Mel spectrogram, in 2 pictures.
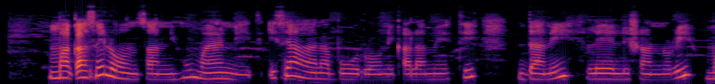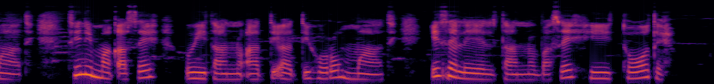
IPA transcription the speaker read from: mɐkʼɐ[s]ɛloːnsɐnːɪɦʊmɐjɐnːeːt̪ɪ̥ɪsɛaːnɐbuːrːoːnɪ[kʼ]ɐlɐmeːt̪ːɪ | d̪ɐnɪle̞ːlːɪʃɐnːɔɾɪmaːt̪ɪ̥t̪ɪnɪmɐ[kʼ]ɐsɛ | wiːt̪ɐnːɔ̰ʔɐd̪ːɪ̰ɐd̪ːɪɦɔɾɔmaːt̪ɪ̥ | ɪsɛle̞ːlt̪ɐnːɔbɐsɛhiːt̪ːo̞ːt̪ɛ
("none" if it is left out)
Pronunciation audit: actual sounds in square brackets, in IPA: s, kʼ, kʼ

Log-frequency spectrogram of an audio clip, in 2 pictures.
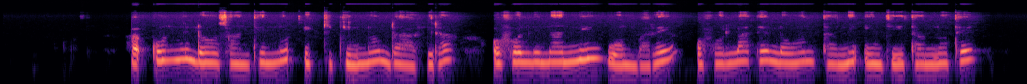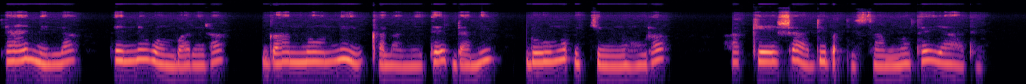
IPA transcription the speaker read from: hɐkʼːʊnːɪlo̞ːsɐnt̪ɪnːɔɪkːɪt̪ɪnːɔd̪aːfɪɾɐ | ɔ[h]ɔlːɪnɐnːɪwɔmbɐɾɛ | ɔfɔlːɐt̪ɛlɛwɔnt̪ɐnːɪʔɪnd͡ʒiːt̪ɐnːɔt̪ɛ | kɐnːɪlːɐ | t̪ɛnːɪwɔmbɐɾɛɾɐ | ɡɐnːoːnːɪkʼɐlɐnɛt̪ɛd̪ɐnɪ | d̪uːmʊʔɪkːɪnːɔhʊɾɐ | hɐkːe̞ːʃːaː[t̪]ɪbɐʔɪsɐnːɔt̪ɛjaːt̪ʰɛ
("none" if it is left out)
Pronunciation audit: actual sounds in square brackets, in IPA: f, d̪

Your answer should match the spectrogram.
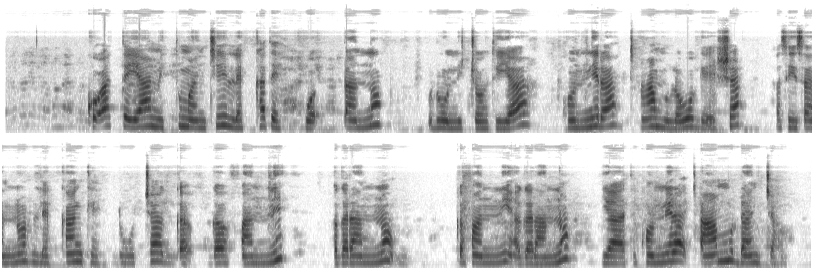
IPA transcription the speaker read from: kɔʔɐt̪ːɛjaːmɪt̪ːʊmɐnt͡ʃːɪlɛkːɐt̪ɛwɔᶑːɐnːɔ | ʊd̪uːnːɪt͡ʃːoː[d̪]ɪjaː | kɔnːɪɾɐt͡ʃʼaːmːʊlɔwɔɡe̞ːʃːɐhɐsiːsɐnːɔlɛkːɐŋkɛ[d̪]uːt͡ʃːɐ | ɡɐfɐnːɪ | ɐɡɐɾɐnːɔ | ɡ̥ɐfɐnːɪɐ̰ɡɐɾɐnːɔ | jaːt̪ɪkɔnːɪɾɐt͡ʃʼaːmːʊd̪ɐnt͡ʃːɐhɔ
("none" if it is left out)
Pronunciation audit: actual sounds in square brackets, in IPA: t̪, d̪

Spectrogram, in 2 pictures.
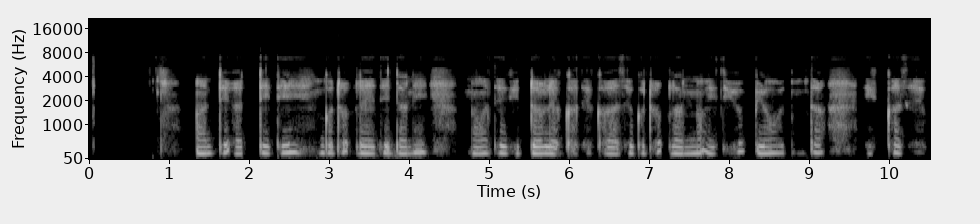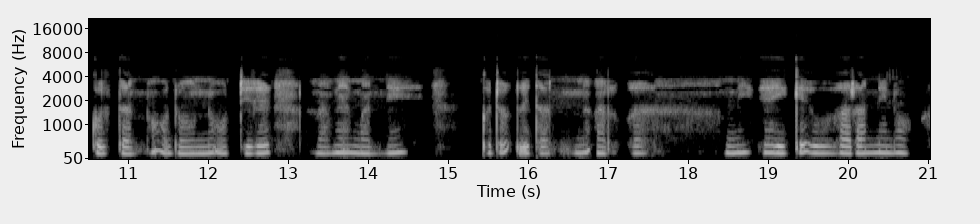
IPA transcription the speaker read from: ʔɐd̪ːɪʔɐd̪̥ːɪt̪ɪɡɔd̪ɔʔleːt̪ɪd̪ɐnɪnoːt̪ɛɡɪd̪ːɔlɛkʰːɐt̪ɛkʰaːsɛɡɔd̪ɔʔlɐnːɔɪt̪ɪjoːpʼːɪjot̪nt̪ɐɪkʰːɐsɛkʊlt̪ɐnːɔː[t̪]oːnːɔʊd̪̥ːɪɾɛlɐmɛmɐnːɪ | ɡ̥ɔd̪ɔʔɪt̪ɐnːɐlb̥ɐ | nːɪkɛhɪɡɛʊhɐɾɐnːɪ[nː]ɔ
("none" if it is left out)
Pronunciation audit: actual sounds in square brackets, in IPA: d̪, n

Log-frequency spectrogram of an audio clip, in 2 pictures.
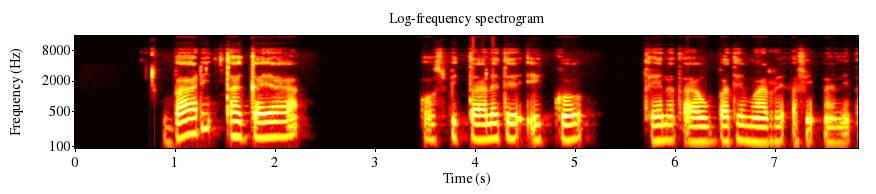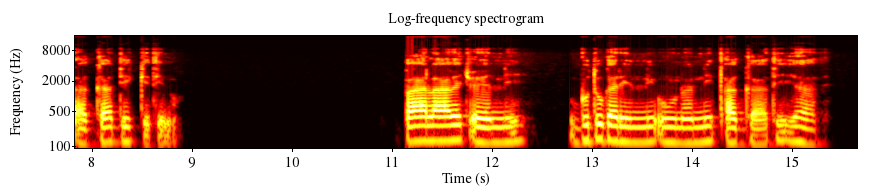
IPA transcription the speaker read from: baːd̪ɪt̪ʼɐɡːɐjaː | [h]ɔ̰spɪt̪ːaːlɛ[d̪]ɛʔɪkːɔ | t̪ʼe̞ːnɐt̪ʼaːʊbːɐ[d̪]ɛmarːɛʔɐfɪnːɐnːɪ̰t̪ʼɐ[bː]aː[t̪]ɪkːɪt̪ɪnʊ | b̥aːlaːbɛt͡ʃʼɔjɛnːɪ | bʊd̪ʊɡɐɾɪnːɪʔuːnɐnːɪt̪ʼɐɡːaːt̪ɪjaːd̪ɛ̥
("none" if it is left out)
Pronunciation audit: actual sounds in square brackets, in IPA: h, t̪, t̪, ɡː, d̪

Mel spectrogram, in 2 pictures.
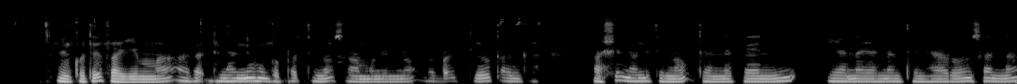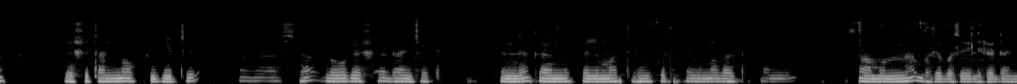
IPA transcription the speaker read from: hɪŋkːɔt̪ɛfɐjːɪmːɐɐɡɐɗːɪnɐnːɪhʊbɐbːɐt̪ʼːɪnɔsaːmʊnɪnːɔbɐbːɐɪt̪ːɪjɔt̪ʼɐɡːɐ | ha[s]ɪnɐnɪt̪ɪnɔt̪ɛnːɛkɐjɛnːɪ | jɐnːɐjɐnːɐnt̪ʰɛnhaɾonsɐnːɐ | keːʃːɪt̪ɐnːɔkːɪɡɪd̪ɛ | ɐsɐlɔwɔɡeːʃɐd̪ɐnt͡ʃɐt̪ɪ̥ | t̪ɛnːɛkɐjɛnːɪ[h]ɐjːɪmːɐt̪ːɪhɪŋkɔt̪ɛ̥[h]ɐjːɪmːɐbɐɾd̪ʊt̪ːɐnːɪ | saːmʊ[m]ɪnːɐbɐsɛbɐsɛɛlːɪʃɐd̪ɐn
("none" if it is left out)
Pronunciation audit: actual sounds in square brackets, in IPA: ʃ, f, f, n

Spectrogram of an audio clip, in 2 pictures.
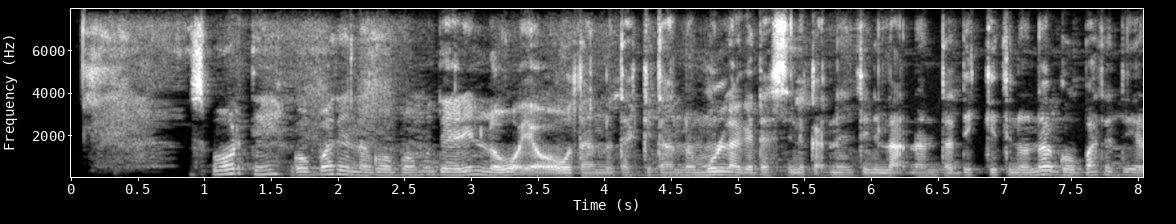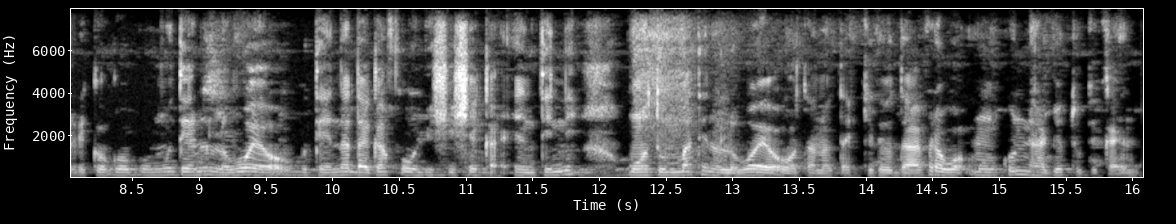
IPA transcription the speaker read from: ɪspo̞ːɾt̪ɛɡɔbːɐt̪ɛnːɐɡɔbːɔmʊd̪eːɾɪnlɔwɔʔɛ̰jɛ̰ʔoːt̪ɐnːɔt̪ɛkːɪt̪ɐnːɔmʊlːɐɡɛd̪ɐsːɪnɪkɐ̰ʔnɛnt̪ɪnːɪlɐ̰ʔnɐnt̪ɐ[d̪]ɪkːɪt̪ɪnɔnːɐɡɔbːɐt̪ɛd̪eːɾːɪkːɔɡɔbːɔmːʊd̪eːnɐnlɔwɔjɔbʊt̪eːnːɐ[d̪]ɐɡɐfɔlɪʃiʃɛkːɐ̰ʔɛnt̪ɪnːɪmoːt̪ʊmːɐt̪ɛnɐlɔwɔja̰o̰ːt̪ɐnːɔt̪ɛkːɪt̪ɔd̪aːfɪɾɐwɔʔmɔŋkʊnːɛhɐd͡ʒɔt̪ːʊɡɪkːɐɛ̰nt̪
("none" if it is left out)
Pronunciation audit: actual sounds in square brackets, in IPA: d̪, d̪

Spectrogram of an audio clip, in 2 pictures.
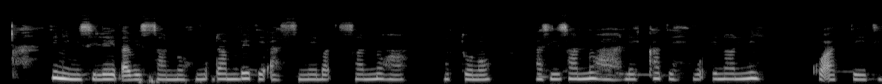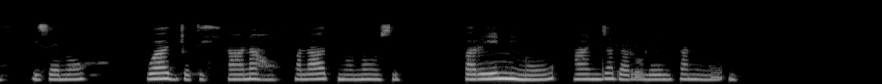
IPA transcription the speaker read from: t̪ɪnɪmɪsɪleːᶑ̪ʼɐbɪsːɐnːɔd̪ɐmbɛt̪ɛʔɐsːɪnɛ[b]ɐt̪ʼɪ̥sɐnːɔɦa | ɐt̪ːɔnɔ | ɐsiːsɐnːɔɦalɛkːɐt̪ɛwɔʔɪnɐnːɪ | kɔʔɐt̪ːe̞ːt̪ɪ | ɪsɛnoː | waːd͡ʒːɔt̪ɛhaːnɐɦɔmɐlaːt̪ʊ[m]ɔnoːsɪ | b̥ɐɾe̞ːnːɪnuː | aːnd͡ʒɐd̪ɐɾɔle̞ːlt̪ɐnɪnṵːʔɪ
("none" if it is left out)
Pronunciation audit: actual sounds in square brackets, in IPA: b, n

